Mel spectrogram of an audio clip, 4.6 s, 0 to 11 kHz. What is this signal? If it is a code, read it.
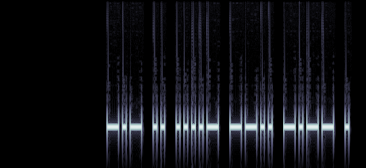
Morse code, heard as a keyed tone, about 25 wpm, 700 Hz. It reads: KI4ZYE
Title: USA Call Signs - 6 Characters - 25wpm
